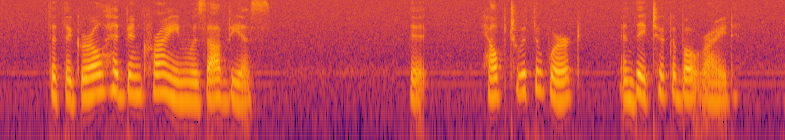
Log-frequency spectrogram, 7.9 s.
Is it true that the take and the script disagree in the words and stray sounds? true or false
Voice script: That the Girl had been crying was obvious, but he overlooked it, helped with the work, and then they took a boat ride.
true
